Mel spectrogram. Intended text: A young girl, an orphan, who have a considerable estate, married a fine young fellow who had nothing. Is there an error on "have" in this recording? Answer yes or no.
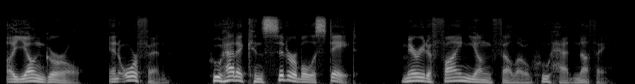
yes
